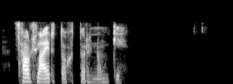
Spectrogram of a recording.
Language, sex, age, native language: Icelandic, female, 40-49, Icelandic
